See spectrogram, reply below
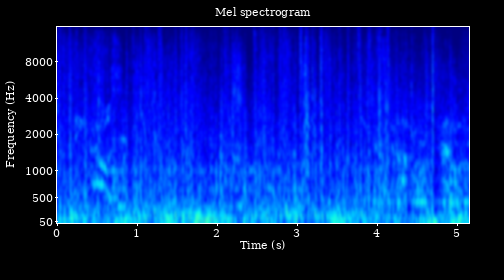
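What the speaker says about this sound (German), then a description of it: "du kannst schießen mit deinem MG" Dense, continuous machine gun fire and overlapping gunshots in the video game Uncharted 4, loud and sustained, with voices talking under the shooting.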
